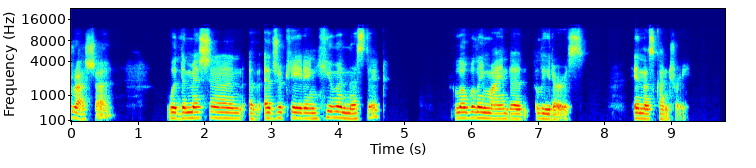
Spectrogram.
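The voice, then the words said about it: Slight American accent. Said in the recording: “it sounds a little bit like a US American accent”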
